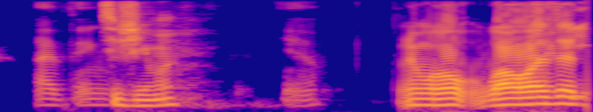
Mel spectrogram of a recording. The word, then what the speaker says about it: Tsushima: more, Need for Speed Heat or Ghost of Tsushima or something like that? I don't even know how to say that. Tsushima, I think. Tsushima.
